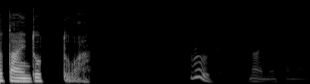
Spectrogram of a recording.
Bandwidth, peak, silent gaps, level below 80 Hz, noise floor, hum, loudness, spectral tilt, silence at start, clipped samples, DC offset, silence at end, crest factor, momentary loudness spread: 14 kHz; -8 dBFS; none; -76 dBFS; under -90 dBFS; none; -27 LUFS; -7 dB/octave; 0 s; under 0.1%; under 0.1%; 1 s; 24 dB; 24 LU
